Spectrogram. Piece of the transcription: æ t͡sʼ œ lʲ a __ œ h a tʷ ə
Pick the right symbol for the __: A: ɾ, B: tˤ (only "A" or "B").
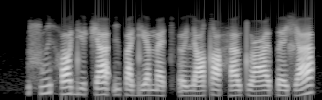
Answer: B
